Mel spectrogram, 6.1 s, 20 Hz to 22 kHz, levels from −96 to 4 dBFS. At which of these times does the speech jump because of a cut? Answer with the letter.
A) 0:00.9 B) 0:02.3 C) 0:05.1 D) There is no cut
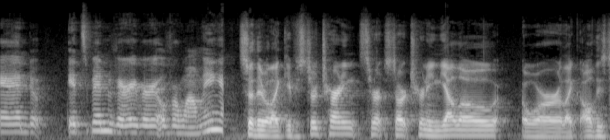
B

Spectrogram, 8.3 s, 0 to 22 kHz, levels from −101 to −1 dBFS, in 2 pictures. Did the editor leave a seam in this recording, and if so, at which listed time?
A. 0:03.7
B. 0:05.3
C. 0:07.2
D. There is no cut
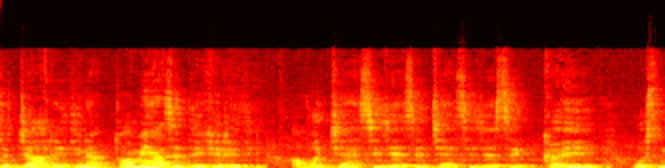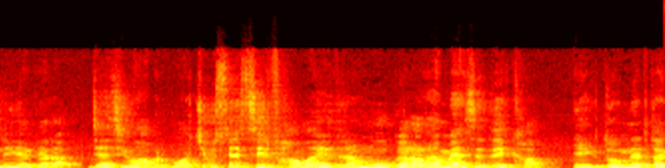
D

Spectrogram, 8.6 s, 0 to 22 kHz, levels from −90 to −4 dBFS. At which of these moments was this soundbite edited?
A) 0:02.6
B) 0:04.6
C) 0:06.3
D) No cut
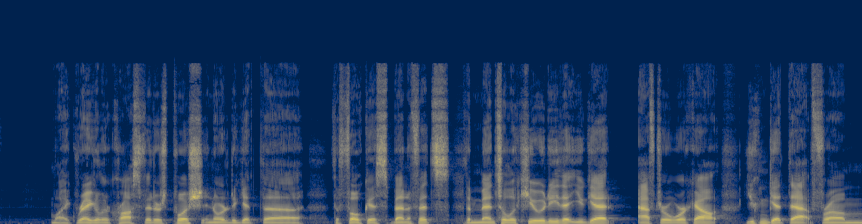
B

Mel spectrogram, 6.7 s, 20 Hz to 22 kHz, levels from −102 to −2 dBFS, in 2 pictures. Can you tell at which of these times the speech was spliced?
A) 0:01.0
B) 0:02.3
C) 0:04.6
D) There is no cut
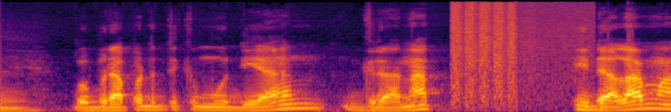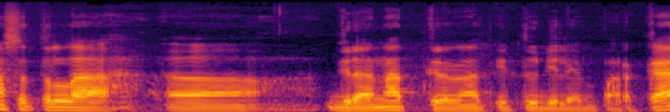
B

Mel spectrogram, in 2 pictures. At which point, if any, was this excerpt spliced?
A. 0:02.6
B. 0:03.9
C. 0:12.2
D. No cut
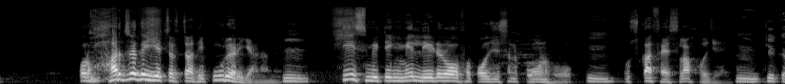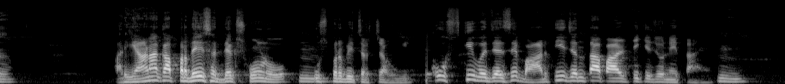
C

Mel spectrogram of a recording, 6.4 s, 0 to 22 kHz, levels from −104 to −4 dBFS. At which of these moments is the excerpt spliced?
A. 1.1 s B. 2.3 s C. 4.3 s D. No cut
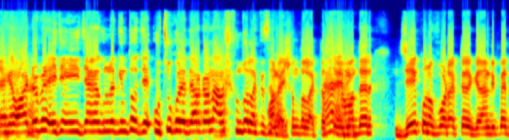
C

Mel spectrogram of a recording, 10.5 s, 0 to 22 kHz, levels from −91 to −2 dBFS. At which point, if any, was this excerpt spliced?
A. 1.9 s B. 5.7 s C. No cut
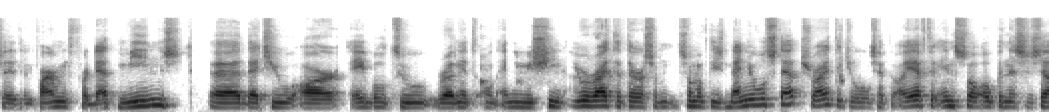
B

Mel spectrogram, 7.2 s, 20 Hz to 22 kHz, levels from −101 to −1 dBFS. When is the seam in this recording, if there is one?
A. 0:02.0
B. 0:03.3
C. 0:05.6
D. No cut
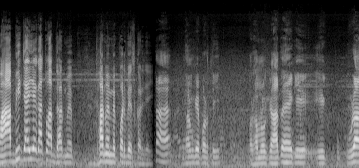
B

